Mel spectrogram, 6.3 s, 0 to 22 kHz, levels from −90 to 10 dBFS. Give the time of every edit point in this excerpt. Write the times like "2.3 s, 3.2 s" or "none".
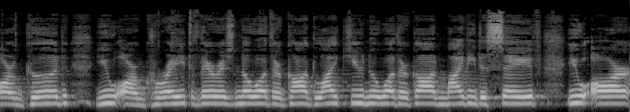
none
